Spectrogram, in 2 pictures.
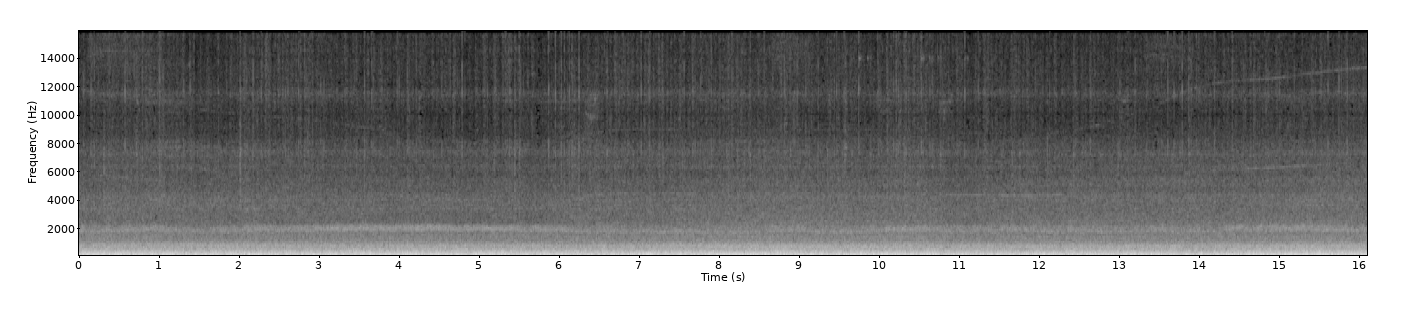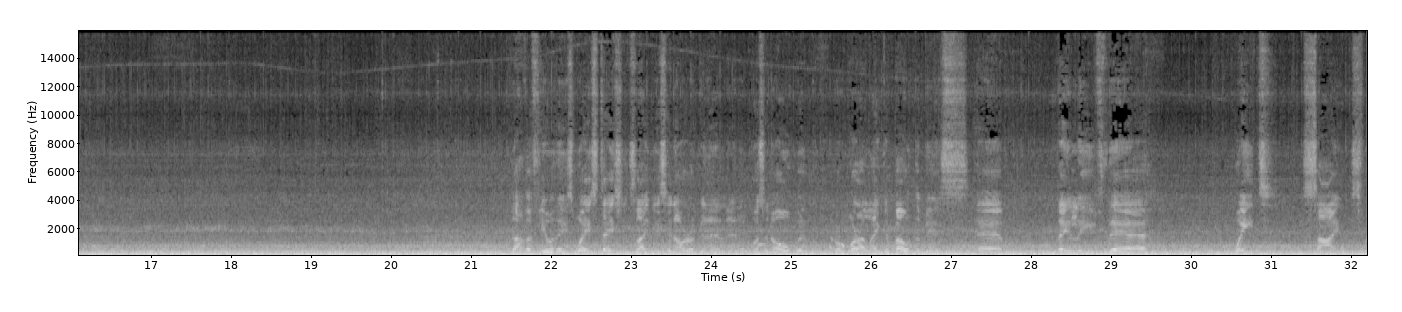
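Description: Steady low rumble of a semi-truck's engine and tyres heard from inside the cab while driving. About three quarters of the way through, a voice-like sound with quick clicks comes in over the rumble.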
